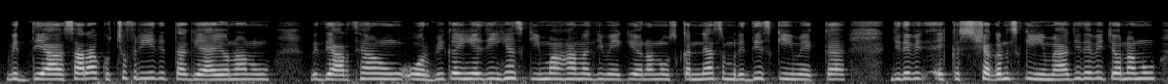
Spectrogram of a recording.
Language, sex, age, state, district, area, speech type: Punjabi, female, 30-45, Punjab, Gurdaspur, rural, spontaneous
